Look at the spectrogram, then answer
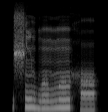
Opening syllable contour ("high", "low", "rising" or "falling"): high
